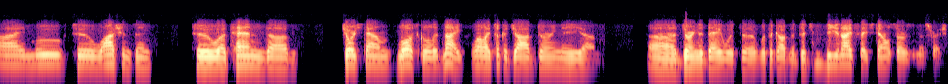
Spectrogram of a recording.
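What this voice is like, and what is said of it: Bronx New York accent. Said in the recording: “I hear the accent still. Once in the Bronx, always in the Bronx.”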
